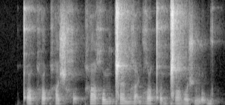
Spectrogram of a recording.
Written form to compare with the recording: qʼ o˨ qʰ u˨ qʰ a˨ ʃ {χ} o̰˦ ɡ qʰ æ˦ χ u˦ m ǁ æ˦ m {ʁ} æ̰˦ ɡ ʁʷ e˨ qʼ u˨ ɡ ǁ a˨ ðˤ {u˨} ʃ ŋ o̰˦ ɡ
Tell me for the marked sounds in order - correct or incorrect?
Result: correct, correct, incorrect

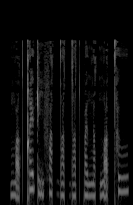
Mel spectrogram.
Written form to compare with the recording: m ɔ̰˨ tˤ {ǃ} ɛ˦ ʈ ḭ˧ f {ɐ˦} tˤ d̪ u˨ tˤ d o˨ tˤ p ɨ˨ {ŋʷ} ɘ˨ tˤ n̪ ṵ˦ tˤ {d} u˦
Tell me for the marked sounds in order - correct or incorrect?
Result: correct, incorrect, correct, incorrect

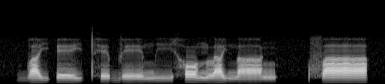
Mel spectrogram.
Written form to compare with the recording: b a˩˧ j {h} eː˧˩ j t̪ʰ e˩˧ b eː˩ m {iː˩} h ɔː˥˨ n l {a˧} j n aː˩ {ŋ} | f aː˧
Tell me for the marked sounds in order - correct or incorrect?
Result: incorrect, correct, correct, correct

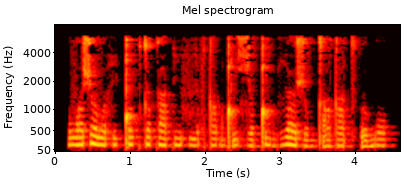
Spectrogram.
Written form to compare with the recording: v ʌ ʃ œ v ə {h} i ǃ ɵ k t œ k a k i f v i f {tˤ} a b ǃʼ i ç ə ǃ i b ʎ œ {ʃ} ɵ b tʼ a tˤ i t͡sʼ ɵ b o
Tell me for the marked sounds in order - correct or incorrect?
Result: correct, correct, correct

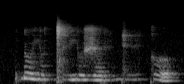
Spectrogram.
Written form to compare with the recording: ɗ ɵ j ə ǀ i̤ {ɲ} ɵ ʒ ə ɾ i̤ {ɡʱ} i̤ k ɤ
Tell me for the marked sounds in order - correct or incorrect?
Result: incorrect, correct

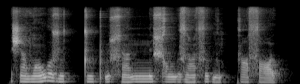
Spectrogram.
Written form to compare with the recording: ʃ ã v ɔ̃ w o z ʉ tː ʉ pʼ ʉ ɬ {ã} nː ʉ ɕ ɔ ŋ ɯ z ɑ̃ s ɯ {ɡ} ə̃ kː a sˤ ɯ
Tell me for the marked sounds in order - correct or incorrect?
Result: correct, correct

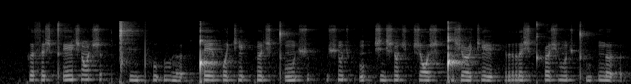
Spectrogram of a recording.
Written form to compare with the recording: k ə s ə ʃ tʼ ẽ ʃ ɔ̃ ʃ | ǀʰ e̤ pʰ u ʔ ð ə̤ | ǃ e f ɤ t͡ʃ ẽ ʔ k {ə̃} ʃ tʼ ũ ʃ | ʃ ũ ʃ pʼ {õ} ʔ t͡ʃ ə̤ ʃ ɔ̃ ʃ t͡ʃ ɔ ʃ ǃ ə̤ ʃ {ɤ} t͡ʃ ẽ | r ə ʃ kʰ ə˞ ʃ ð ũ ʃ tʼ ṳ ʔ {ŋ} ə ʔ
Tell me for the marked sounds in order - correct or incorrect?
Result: correct, incorrect, incorrect, correct

